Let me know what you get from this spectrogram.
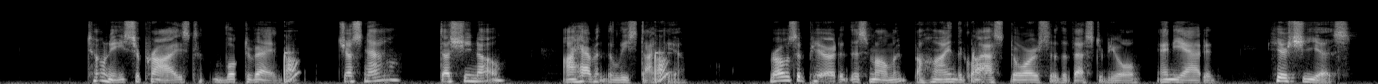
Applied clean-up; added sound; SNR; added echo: neural diffusion model UNIVERSE++.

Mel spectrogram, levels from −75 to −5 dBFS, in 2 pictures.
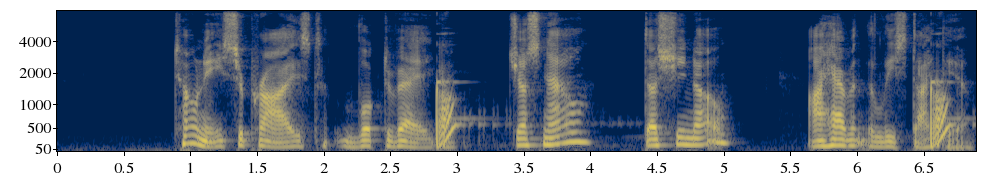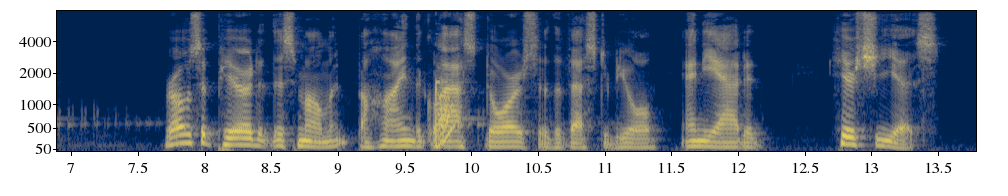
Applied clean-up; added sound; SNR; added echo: none; Chink, clink; 6 dB; none.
